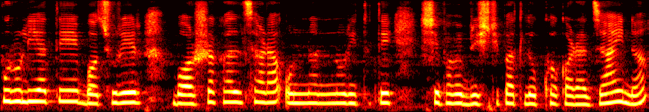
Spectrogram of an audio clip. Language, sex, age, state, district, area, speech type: Bengali, female, 45-60, West Bengal, Purulia, urban, spontaneous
